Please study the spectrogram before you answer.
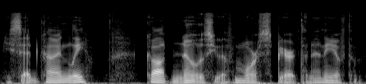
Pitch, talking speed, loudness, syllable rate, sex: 85 Hz, 215 wpm, -20 LUFS, 5.3 syllables/s, male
